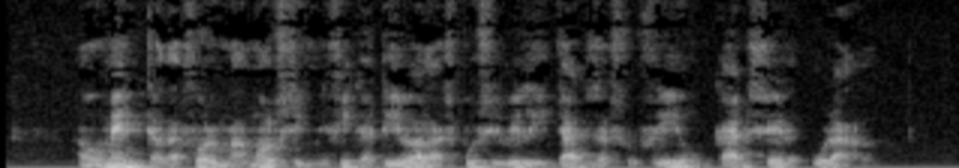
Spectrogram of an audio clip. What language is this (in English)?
Catalan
